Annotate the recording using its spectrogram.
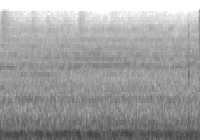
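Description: Steady low background hum with a faint hiss, and one faint short click near the end.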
